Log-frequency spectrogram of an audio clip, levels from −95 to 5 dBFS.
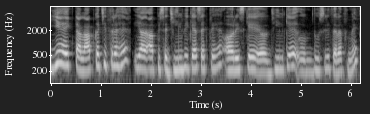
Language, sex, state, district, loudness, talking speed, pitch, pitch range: Hindi, female, Uttar Pradesh, Jalaun, -17 LUFS, 235 wpm, 225 Hz, 210-265 Hz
